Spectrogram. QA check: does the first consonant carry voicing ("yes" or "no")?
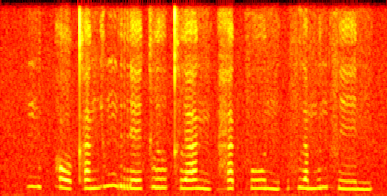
yes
